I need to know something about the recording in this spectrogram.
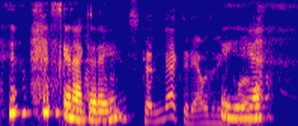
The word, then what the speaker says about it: Schenectady: Now, just as a brief background, she was born in, wow, that's a name here, Schenectady, New York. Is that how you pronounce it? Schenectady.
